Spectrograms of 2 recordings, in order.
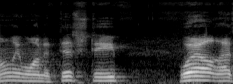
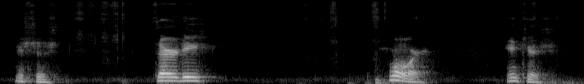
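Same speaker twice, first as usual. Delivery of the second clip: speech muffled by pencil in mouth; 4 dB quieter than usual. Marking off a piece while measuring, the speaker talks with a mouth full of pencil. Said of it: "Had my mouth full of pencil".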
